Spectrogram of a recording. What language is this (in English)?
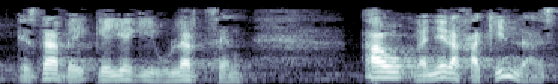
Basque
